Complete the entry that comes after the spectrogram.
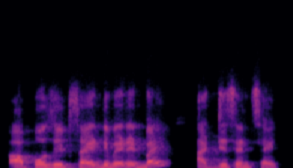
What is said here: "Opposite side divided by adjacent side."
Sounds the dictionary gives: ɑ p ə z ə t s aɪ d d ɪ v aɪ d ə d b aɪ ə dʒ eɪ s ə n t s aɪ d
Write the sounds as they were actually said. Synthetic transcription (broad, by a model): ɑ p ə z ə t s aɪ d d ɪ v aɪ d ə d b aɪ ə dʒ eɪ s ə n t s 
